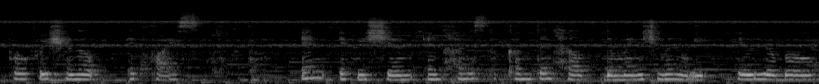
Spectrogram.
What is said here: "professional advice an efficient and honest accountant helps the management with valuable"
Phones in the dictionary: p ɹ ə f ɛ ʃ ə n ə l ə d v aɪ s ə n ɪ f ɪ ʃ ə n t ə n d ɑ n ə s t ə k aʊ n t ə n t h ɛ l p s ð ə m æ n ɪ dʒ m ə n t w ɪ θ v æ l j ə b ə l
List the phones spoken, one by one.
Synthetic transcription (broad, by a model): p ɹ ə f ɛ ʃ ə n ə l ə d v aɪ s ə n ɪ f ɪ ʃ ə n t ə n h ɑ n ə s ə k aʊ n t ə n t h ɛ l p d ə m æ n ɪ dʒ m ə n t w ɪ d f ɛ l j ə b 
